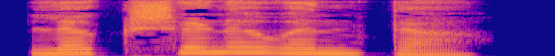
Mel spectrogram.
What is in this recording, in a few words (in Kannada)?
"ಲಕ್ಷಣವಂತ", kannada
